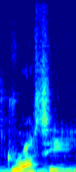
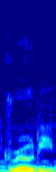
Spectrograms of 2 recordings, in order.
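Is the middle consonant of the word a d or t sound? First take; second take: t sound; d sound. First: The middle consonant is a crisp t sound. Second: The middle consonant is a soft d sound. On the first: The speaker calls it right. "it's grotty" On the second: The speaker calls it wrong. "Why do Americans say grody?"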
